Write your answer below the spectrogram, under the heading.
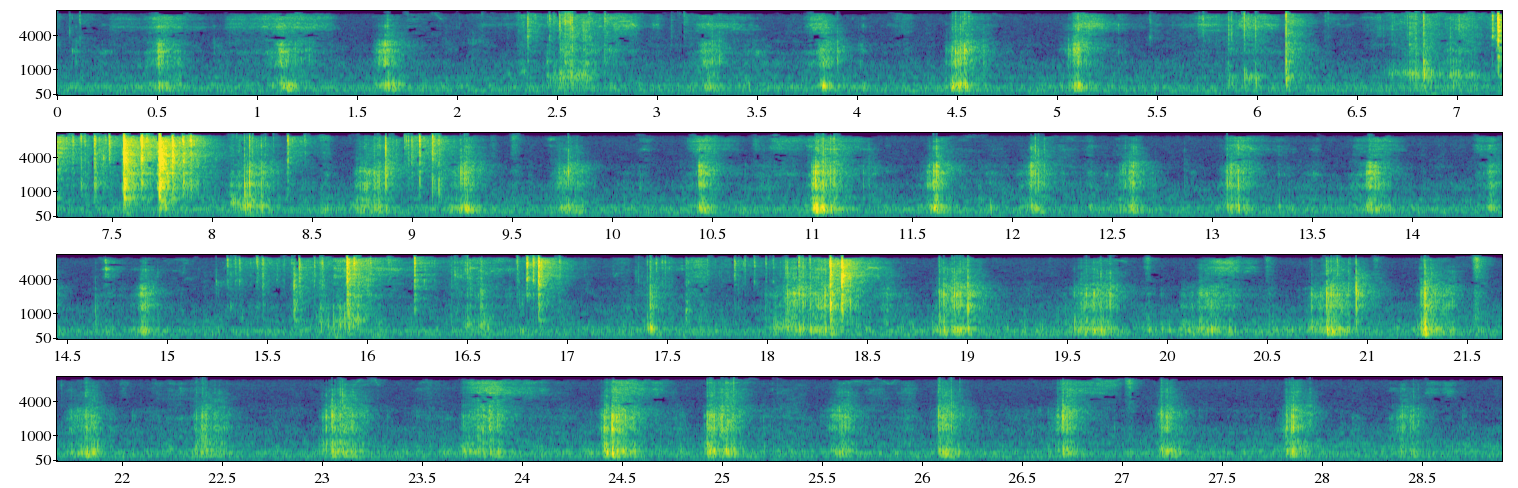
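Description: A person biting and chewing dry chunks of white edible clay, with sharp crunches about one to two a second. There are denser bursts of crunching about a quarter of the way in and again just past halfway.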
